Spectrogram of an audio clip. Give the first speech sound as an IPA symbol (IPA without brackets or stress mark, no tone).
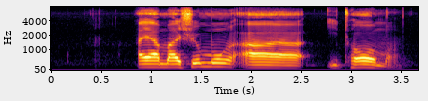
a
